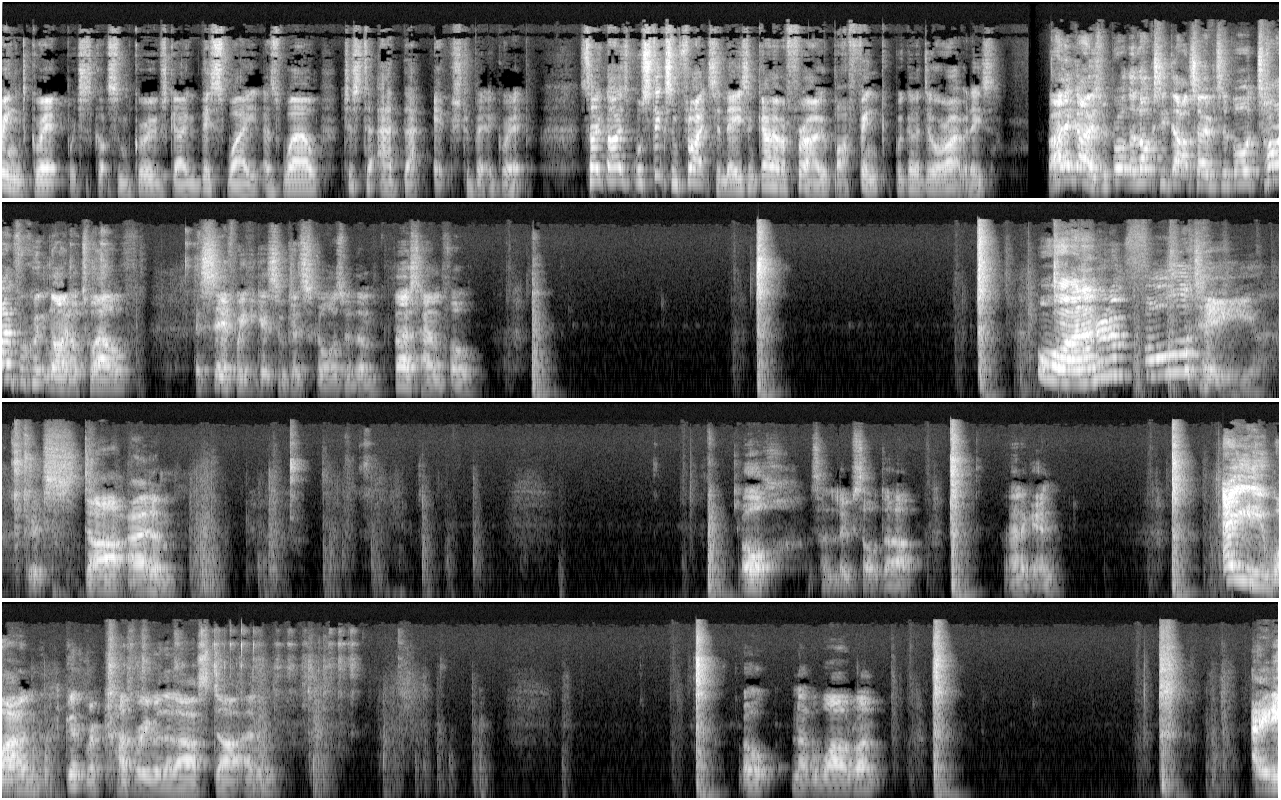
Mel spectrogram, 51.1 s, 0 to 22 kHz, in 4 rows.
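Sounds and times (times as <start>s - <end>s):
darts thudding into dartboard: 20.3s - 20.6s, 45.2s - 45.6s.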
